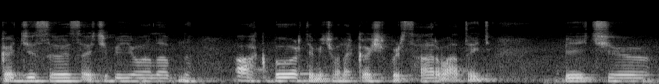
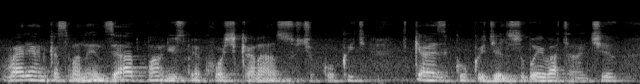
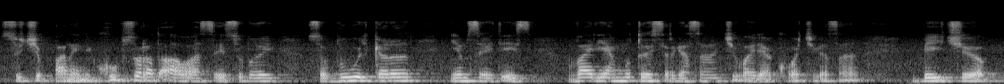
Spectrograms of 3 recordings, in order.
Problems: none marked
